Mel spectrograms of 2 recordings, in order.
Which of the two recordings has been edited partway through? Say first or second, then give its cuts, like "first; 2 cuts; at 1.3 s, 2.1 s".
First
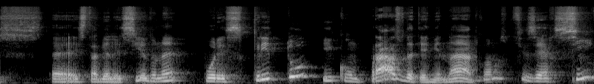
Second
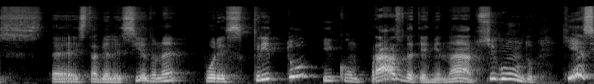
first; 1 cut; at 4.8 s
